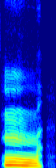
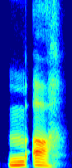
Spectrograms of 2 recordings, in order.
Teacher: It is all about using pure sounds. When you make the sound for the letter M, it should be a long continuous m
